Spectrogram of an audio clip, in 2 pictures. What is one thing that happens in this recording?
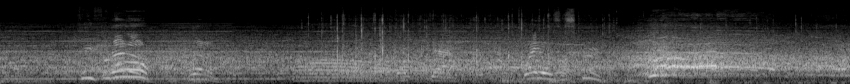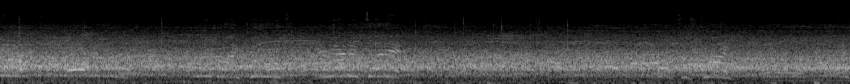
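A large stadium crowd roars and chants all around.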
